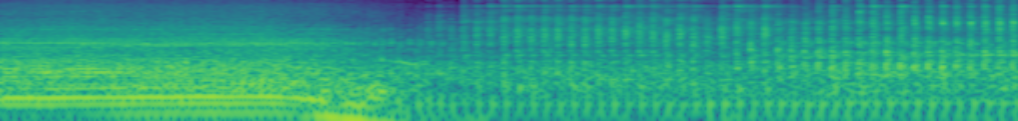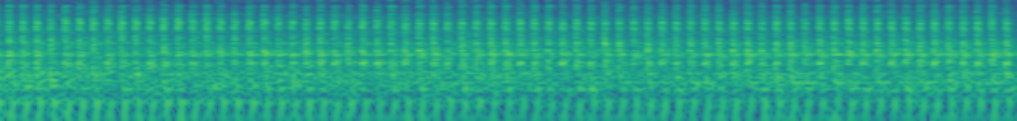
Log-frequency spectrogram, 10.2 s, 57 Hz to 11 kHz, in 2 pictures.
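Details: Piaggio Xevo 125cc scooter engine idling with a harsh, steady metallic knock through every revolution.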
